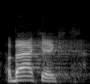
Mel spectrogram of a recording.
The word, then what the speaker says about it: Habakkuk: Habakkuk, I asked him how he wanted his name pronounced, and that's how he said, so that's what I'm going with.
